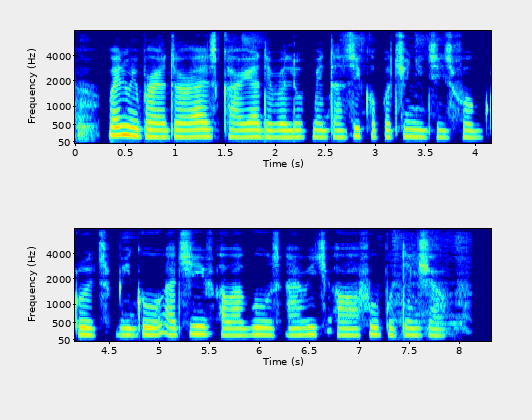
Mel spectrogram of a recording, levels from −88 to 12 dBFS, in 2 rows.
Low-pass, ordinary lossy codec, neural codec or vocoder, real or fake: none; none; codec, 16 kHz, 16 kbps, FreqCodec, larger model; fake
